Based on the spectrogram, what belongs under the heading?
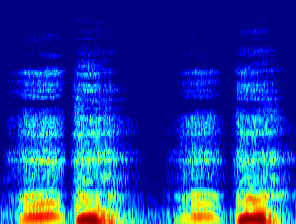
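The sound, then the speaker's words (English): A voice imitates heavy, raspy breathing: two slow in-and-out cycles, each breath drawn out and voiced with a throaty, moaning tone, fairly loud, with no talking. “So, Anders, you hear that someone is breathing.”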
